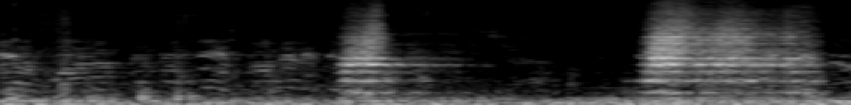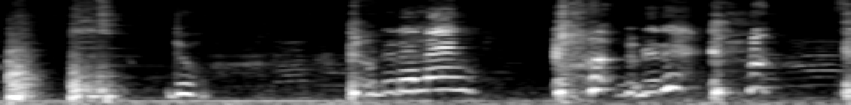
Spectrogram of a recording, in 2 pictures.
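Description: A woman blowing hard through a bamboo blow pipe to fan a wood fire, then coughing in short bursts, several times over.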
